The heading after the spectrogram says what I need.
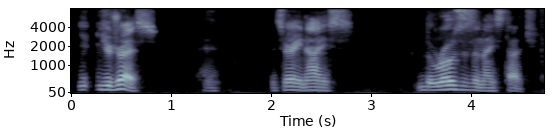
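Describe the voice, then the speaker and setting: A man's voice: mid-range voice, takes it slowly, darkish tone. A man playing an awkward, chatty young man in a casual dramatic reading, hesitant and stammering. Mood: nervous, polite. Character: awkward, chatty young man named Bartram on a blind date.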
